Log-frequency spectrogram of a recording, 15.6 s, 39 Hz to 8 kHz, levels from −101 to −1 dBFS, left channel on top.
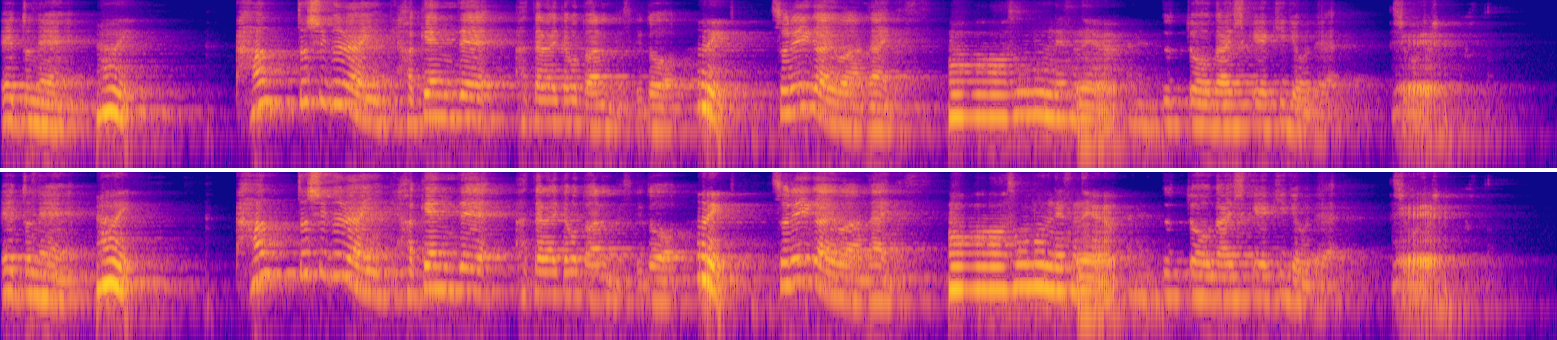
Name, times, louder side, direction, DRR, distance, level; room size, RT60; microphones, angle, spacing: voice 1, 0.0-0.7 2.4-6.8 7.7-9.1 11.3-13.4 13.9-14.4, equal, 10° left, 3 dB, 1.4 m, -27 dB
voice 2, 1.0-1.3 7.0-7.3 9.5-11.2 13.9-14.5, right 3 dB, 35° right, 5 dB, 0.4 m, -22 dB
29.0 x 13.5 x 2.3 m, 1.4 s
head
